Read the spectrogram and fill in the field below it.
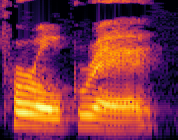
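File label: "pearl gray", English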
